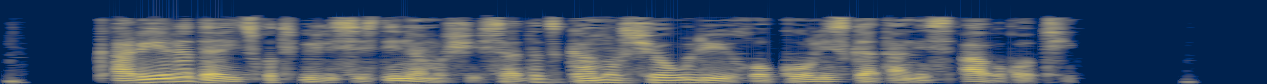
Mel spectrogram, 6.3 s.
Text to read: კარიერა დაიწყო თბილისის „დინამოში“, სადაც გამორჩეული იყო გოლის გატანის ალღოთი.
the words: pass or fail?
pass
